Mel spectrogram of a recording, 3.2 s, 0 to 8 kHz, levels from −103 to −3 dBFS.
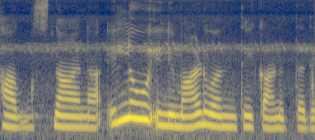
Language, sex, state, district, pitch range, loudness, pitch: Kannada, female, Karnataka, Dakshina Kannada, 180-215 Hz, -14 LUFS, 190 Hz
